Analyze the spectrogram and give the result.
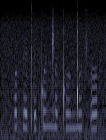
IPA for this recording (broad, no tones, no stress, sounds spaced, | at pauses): ʌ k ɛ kʼ ɛ ǃ ʊ ɳ ŋ͡ǁ ɜ ǃ ʊ l ŋ͡ǃ ʊ t͡ʃʼ ʌ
